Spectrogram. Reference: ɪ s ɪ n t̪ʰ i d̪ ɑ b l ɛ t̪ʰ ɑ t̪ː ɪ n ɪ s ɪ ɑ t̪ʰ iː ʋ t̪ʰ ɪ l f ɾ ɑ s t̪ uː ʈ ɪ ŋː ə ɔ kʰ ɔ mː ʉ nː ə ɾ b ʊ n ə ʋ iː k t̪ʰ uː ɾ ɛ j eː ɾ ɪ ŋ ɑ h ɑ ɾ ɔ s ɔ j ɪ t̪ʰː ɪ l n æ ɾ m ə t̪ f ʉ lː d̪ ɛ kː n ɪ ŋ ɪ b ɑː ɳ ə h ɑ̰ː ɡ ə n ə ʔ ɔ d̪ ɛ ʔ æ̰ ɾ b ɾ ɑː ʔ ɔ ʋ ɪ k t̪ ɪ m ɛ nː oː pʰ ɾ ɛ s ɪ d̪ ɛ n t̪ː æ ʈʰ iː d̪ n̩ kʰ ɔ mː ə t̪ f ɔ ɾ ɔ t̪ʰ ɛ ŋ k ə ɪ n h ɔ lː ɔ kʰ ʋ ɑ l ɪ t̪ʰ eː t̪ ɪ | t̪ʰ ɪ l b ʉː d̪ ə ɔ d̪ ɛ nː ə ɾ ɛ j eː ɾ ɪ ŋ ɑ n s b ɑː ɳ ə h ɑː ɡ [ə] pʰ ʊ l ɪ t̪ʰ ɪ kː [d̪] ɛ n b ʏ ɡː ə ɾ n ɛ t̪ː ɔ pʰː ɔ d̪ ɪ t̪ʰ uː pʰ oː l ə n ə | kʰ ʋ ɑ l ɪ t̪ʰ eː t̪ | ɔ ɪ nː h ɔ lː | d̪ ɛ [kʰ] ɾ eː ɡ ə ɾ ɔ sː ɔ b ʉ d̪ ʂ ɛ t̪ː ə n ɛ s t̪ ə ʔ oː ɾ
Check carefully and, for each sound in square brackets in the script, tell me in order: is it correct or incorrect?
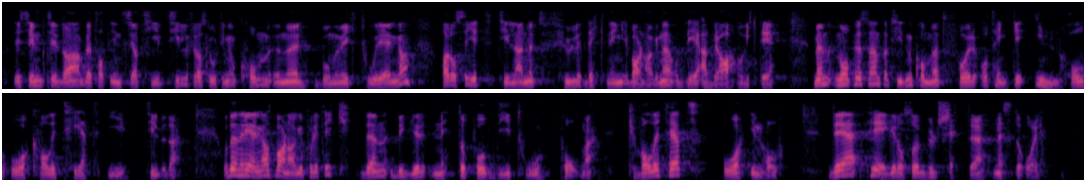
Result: correct, correct, incorrect

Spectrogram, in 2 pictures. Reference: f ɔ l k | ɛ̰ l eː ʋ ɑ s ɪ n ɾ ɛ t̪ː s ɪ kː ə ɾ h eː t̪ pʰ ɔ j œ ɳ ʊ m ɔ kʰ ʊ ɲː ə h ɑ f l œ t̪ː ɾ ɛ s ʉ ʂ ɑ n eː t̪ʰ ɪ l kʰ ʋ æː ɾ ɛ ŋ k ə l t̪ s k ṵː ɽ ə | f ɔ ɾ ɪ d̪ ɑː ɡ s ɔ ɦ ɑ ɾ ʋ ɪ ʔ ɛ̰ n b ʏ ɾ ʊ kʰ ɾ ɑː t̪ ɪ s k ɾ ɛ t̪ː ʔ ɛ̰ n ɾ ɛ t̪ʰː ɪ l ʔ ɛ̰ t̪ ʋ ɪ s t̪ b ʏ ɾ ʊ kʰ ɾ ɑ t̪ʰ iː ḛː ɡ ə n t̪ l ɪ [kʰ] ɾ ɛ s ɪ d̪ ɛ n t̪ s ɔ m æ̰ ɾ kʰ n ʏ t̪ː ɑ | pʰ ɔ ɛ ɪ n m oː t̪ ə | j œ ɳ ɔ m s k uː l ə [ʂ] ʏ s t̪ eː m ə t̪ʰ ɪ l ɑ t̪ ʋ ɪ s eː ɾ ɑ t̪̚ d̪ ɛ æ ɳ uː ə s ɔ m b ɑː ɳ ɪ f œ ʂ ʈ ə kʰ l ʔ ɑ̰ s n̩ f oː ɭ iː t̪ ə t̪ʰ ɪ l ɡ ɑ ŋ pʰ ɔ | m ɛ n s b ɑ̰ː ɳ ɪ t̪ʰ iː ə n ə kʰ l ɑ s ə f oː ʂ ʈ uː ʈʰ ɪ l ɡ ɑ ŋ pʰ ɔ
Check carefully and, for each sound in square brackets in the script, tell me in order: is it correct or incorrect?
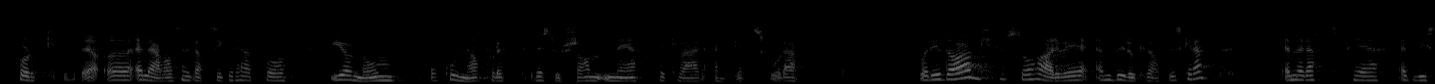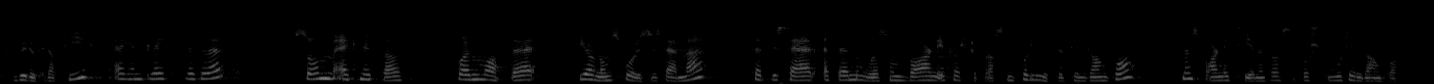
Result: incorrect, incorrect

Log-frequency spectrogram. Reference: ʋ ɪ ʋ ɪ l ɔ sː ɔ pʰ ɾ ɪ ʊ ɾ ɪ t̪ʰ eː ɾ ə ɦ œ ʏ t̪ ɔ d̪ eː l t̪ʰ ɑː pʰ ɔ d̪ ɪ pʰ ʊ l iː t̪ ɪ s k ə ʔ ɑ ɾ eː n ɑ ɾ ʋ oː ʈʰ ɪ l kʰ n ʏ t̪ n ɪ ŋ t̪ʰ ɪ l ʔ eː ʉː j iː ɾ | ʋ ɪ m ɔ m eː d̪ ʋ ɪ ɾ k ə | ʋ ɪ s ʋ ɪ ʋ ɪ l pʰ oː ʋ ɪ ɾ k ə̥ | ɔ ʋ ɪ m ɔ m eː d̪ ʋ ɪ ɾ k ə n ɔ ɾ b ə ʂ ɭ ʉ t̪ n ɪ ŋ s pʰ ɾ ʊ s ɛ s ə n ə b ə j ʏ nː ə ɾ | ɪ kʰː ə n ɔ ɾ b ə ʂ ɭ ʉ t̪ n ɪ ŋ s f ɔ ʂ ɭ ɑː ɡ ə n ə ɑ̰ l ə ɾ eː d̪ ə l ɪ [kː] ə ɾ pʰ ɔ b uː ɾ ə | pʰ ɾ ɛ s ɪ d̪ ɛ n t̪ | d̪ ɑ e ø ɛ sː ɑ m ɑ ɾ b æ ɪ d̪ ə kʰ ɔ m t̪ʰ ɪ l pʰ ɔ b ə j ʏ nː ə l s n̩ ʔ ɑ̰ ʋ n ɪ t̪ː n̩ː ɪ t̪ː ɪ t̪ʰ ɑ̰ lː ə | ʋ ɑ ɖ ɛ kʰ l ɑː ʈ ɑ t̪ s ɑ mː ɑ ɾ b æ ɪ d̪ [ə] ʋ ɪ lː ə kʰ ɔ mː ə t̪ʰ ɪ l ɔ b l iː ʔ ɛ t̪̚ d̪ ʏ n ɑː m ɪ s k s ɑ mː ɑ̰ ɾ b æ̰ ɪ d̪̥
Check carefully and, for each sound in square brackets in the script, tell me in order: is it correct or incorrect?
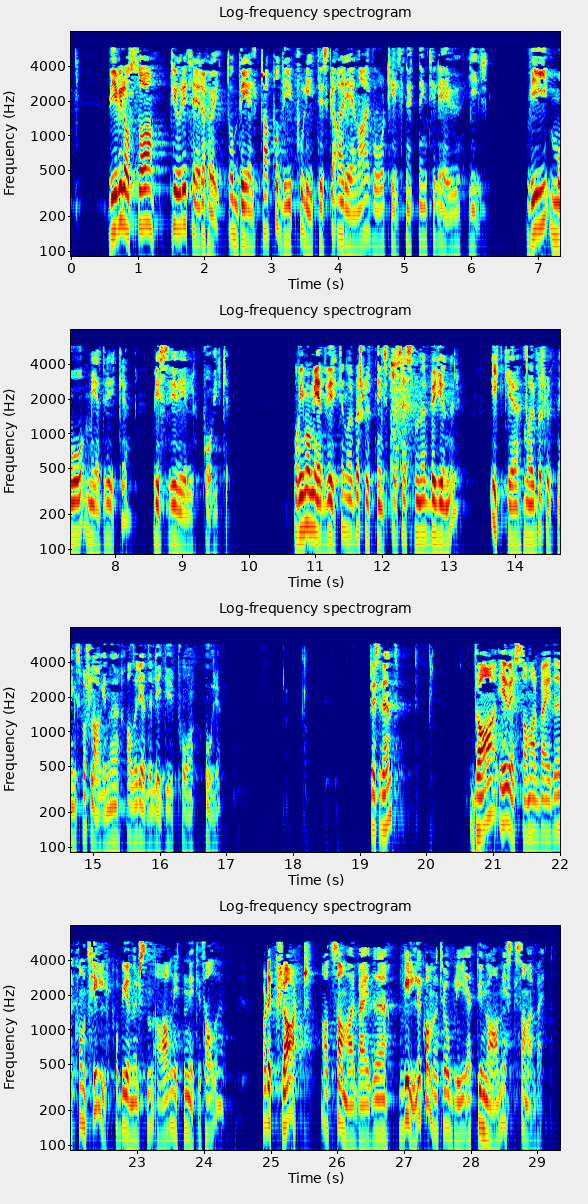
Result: incorrect, correct

